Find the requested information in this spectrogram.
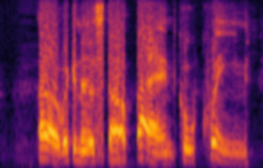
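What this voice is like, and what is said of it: Imitates another person's voice and accent. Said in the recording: “Freddie Mercury in the Bohemian Rhapsody movie. That's that's the accent”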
